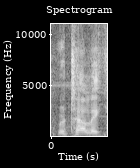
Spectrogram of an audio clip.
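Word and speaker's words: Retallick: Did we pronounce that right? Retallic. Retallik is correct.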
